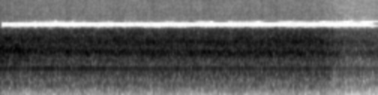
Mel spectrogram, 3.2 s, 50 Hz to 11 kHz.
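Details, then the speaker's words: ZX45 mill after belt-drive conversion, spindle at about 8,100 RPM: smooth, steady high-pitched whir, fairly quiet with no rumble, chatter or squeal; a nickel balances on it, column base at 93°. "okay here's about 8,100 RPMs as you can hear it's fairly quiet pretty decent"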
